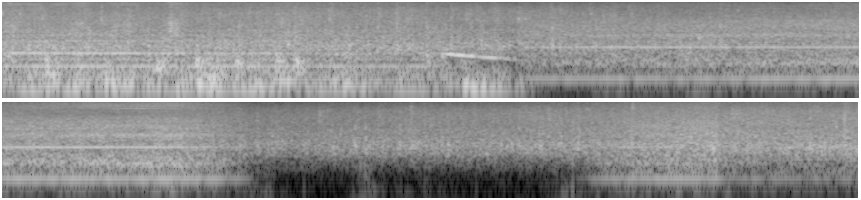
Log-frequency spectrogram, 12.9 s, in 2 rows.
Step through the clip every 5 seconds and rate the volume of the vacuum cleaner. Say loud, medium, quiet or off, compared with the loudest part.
loud, loud, medium.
